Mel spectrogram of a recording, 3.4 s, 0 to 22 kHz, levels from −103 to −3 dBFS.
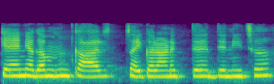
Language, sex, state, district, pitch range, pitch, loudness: Garhwali, female, Uttarakhand, Uttarkashi, 275-295 Hz, 280 Hz, -11 LUFS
